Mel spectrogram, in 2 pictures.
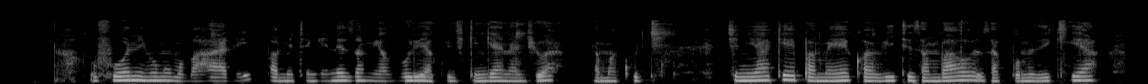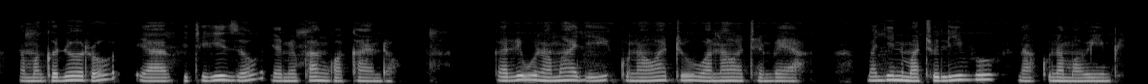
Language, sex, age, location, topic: Swahili, female, 25-35, Mombasa, government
